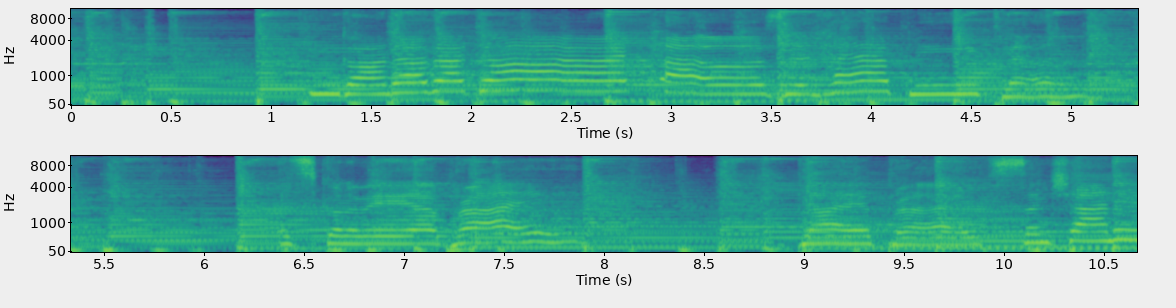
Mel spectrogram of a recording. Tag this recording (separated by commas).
Music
